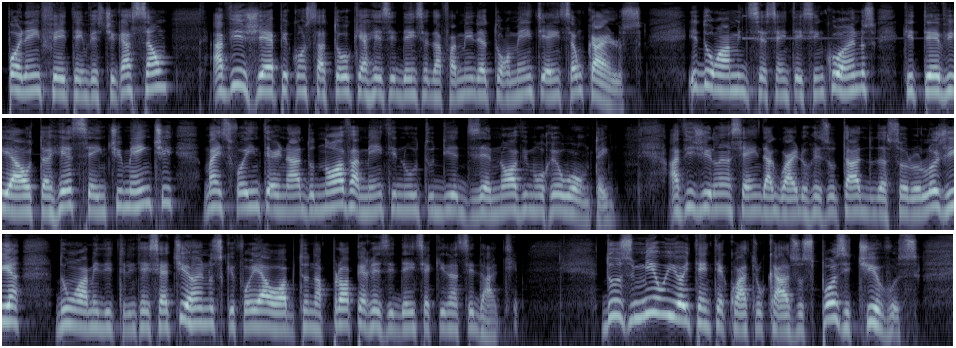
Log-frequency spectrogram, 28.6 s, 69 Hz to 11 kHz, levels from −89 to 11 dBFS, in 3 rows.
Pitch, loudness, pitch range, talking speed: 175 Hz, -25 LUFS, 160-200 Hz, 140 wpm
